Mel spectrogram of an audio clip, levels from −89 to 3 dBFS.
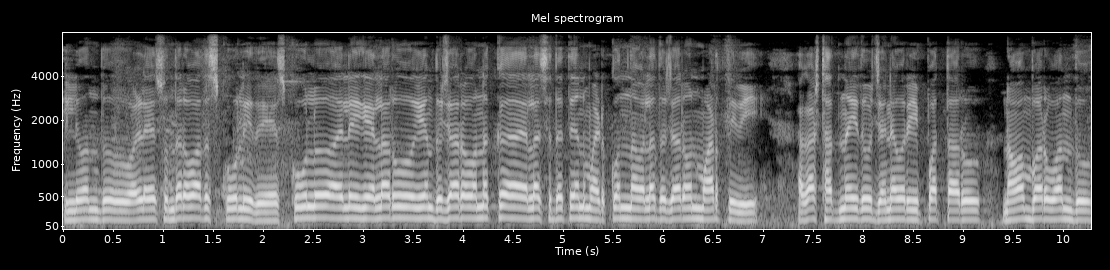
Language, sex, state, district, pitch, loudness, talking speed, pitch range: Kannada, male, Karnataka, Belgaum, 155 Hz, -13 LUFS, 140 wpm, 150-165 Hz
